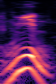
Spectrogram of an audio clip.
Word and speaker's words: Nguyen: Nah, kalau di tengah ini yang paling sering kita dengar Do Hung Duk, kemudian Nguyet Tuan An, Nguyen, bacanya Nguyen katanya, Nguyen, Wang Duc juga, dan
